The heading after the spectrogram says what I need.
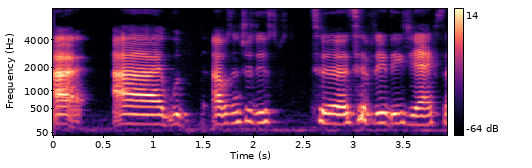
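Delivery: stuttering. Going over the books they read, stuttering. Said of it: "I don't know why I'm stuttering".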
